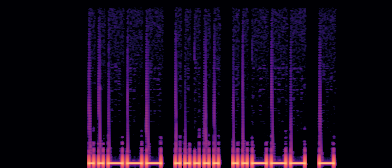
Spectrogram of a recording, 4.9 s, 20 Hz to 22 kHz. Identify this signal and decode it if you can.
Morse code, heard as a keyed tone, about 20 wpm, 700 Hz. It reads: 252T
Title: Common Cut Numbers - 4-Digit 20wpm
